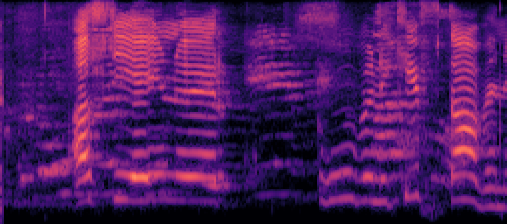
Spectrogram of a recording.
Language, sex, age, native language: Icelandic, male, 11, Icelandic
